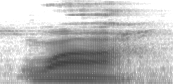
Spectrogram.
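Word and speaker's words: 와: ঠিক আছে, তো দেখুন আমরা পরবর্তী অক্ষরটা শিখব ওয়া। এটার উচ্চারণ হবে ওয়া ওয়া ও অন্তস্থ আকার ওয়া।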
